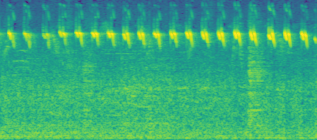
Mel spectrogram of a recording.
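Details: ['Black francolin chick: a steady series of short, high, sharp peeps, about four per second with slightly uneven spacing, around nineteen notes in all, over faint background hiss.']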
